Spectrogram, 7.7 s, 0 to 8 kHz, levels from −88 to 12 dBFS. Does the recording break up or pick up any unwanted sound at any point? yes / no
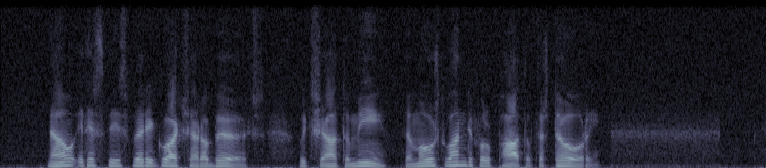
no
